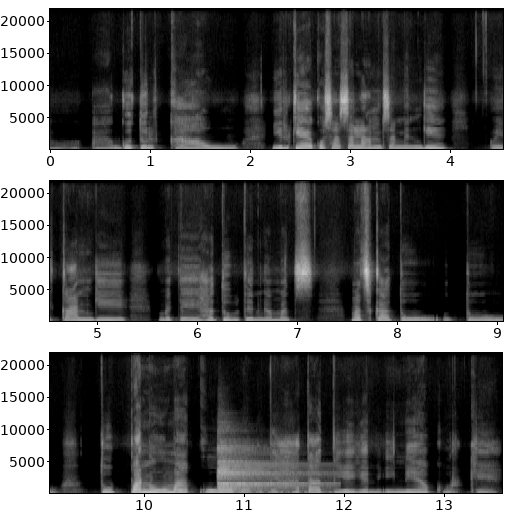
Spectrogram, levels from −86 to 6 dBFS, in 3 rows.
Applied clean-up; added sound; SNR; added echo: none; Gong; -1 dB; none.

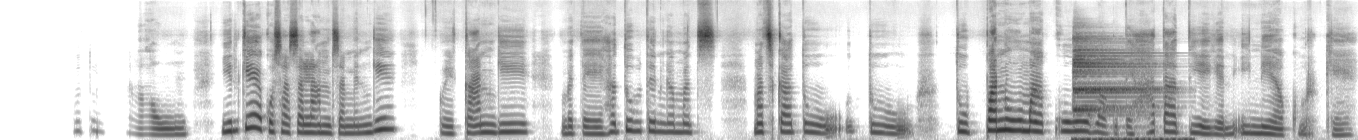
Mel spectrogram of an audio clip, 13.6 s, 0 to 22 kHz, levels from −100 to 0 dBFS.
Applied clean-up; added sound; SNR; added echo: neural mask model DeepFilterNet 3.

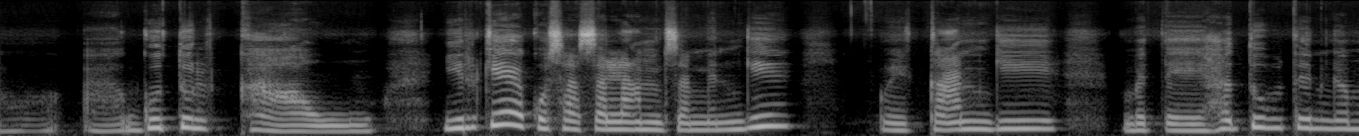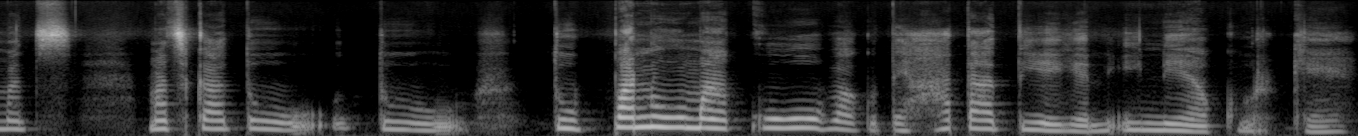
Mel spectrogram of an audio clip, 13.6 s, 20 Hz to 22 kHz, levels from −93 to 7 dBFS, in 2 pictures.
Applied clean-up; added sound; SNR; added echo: none; none; none; none.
